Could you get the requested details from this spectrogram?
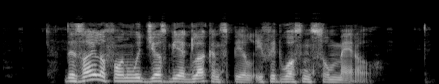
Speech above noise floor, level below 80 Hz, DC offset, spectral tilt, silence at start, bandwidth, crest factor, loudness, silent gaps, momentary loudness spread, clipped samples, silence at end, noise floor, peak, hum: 29 dB; -58 dBFS; under 0.1%; -3.5 dB/octave; 0.45 s; 9.4 kHz; 18 dB; -18 LUFS; none; 12 LU; under 0.1%; 0.7 s; -48 dBFS; -2 dBFS; none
